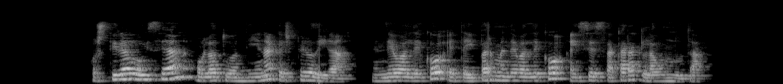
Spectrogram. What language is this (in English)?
Basque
